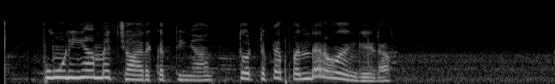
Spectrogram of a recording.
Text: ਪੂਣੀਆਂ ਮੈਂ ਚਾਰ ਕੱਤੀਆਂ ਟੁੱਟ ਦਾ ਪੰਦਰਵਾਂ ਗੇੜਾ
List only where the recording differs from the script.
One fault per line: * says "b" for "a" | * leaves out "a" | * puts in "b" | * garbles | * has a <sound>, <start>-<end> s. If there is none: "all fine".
all fine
